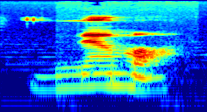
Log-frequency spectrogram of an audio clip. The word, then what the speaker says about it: Mneme: It's spelled M-N-E-M-E. So first thing, tell us how you actually pronounce this. – You pronounce it like a little girl's name, Emma, with a N in front of it. So it's Nema. Therapy is phonetically how you want to say it.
